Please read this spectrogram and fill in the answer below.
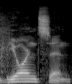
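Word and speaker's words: Björnsson: bson Bor BJ o r NSS o n bjornson 6'9 it weighs 43 lb Jesus Co Christ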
